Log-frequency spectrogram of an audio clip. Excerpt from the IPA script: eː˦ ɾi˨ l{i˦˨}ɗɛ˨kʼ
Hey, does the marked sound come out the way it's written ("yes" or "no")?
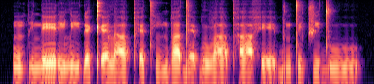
yes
